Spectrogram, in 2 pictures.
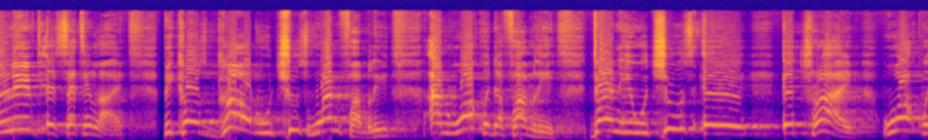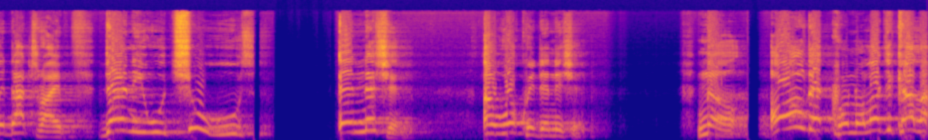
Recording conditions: large echoing room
